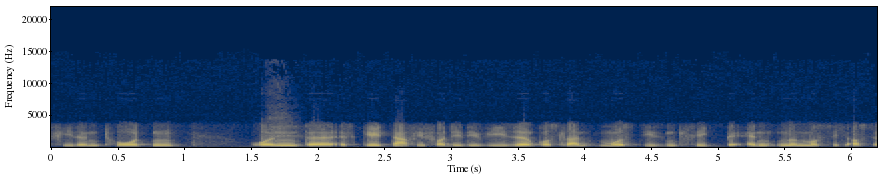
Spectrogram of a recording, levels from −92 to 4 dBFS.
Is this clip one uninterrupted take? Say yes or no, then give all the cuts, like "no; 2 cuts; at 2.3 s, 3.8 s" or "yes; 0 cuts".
yes; 0 cuts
